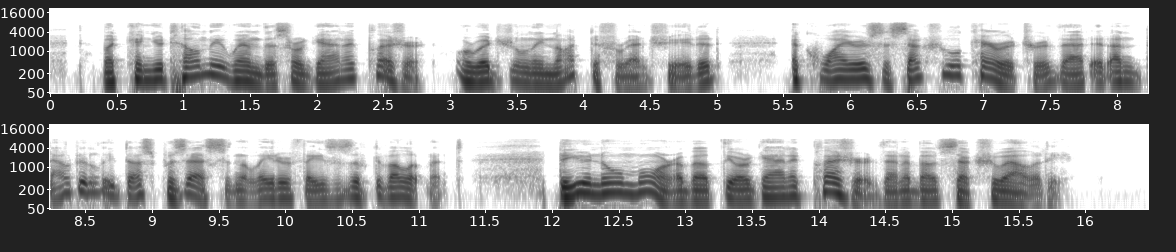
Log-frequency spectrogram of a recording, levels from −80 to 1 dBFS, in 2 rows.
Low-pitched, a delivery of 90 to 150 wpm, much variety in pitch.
Yes: low, 110 Hz; average, 140 wpm; wide, 5.7 semitones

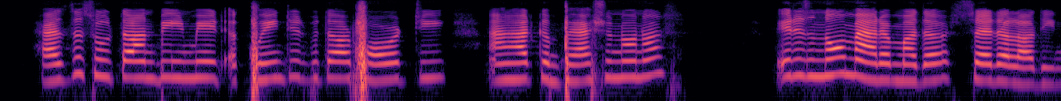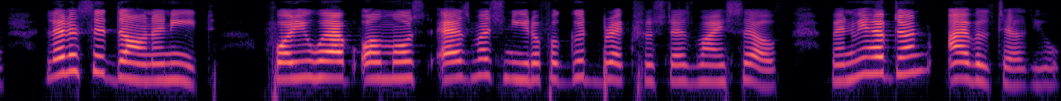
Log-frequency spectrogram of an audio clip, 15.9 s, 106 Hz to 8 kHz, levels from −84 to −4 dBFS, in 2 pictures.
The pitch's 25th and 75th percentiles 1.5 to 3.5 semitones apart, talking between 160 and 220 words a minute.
Yes: narrow, 2.4 semitones; average, 180 wpm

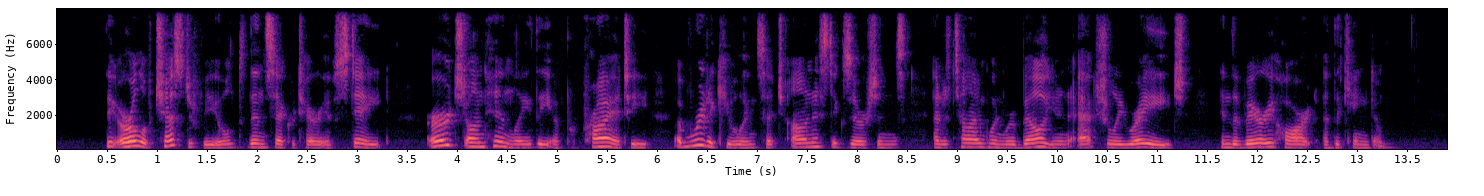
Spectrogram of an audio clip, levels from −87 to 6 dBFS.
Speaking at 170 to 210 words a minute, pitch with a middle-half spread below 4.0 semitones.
No: average, 140 wpm; average, 3.4 semitones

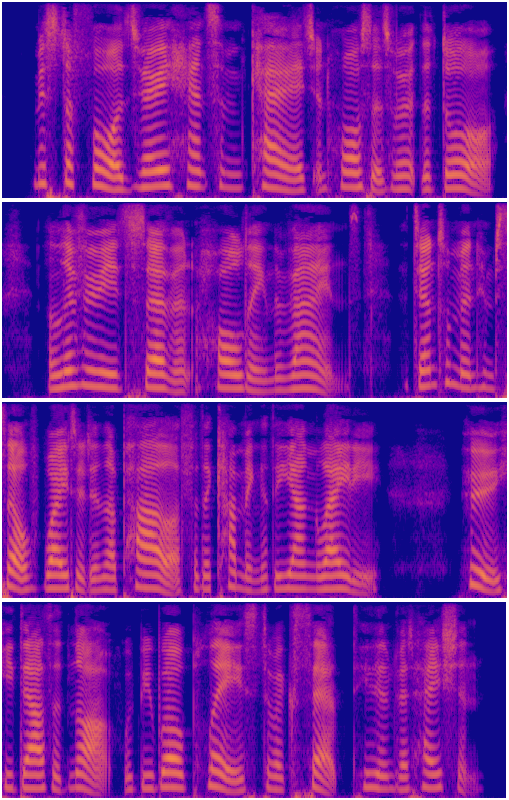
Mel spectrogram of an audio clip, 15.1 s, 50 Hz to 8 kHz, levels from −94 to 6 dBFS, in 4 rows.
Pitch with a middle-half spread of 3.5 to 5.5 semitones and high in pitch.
No: average, 2.8 semitones; high, 200 Hz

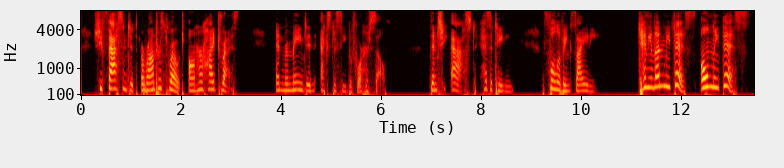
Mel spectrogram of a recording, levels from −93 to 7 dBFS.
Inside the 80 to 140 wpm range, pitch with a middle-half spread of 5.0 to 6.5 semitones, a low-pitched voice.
No: slow, 135 wpm; wide, 5.5 semitones; very high, 250 Hz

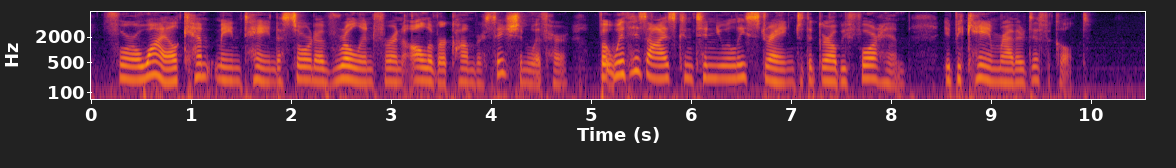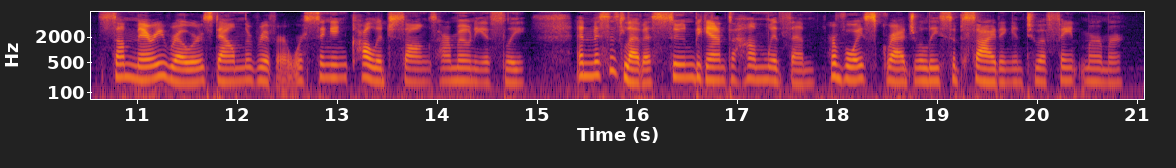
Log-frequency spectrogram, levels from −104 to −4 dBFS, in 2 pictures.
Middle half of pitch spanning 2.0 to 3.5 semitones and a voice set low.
No: average, 3.2 semitones; high, 195 Hz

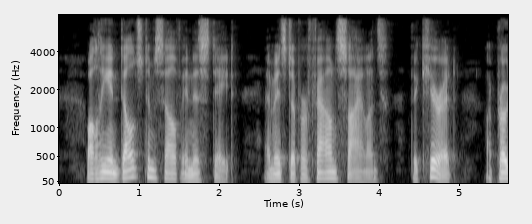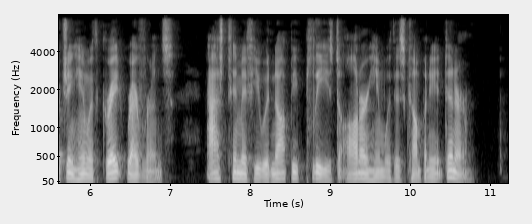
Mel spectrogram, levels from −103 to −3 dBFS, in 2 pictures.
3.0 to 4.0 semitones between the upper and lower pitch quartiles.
Yes: average, 3.4 semitones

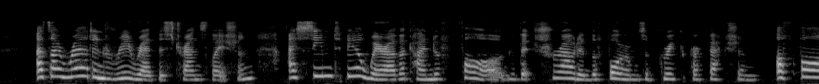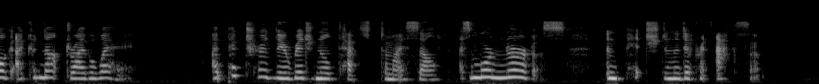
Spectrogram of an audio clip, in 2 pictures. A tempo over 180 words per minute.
No: average, 175 wpm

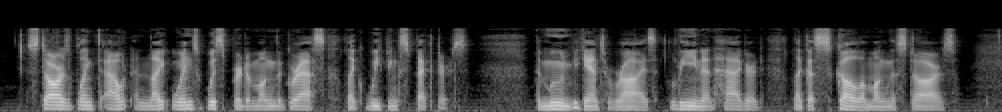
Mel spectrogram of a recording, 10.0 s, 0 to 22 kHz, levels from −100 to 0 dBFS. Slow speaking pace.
No: average, 160 wpm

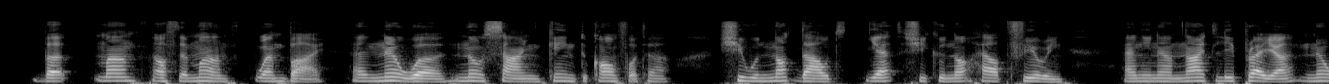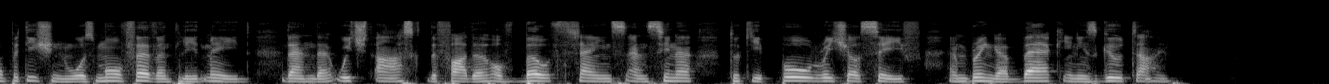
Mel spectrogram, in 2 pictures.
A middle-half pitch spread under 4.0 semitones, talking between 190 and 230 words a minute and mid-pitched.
No: narrow, 2.4 semitones; slow, 135 wpm; medium, 150 Hz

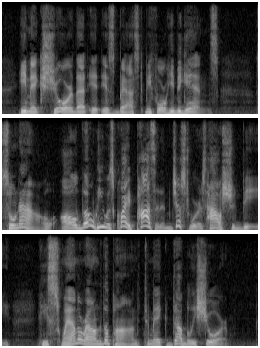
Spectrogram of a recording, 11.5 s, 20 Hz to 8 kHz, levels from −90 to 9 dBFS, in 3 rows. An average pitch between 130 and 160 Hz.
Yes: medium, 140 Hz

